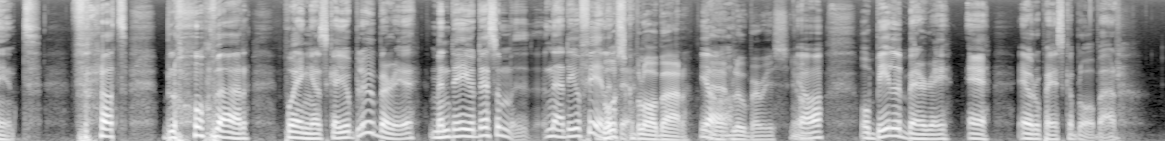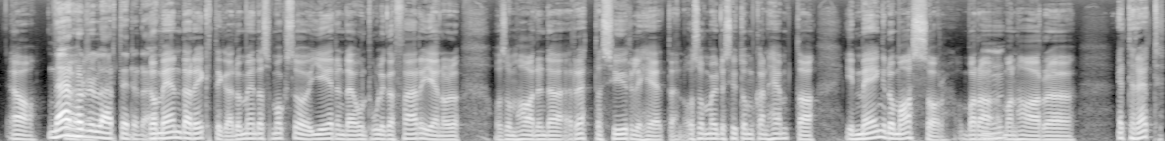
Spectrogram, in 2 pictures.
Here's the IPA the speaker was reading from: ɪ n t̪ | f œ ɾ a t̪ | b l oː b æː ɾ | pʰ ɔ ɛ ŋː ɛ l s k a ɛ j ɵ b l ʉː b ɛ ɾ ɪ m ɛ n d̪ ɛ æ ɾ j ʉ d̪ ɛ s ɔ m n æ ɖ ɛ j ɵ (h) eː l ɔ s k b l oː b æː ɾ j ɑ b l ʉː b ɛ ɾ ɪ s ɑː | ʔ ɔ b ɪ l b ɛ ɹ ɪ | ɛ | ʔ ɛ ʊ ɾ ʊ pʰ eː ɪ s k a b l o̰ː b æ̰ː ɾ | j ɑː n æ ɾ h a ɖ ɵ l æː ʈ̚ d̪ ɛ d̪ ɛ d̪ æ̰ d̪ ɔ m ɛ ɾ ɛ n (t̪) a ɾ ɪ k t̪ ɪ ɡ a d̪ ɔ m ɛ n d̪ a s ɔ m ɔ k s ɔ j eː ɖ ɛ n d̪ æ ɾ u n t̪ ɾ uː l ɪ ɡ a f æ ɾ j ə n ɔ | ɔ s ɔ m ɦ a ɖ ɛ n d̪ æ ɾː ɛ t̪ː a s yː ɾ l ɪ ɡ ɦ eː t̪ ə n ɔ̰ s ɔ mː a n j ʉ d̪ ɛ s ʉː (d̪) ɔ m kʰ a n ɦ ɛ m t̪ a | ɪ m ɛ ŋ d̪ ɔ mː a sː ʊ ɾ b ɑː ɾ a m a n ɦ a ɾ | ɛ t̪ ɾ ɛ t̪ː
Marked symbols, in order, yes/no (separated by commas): no, no, no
